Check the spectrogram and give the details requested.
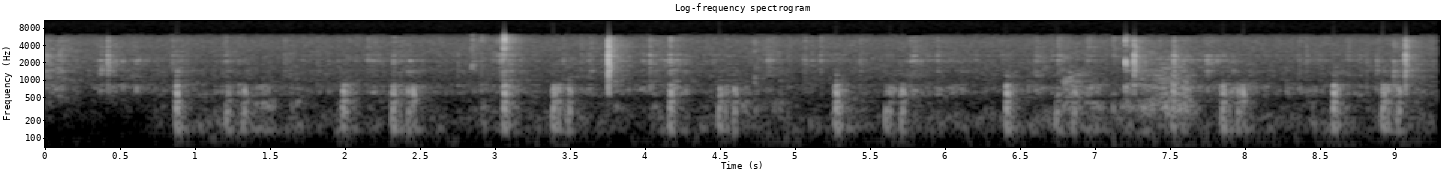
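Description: Heart cycles with three sharp sounds each: a crisp extra snap follows the second sound, without a gallop's lilt. This is an opening snap.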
